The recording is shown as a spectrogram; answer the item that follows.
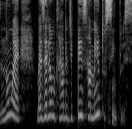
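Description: A woman speaks with a high pitch. The recording is very clean with a silent background. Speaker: podcast co-host. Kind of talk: casual chat.

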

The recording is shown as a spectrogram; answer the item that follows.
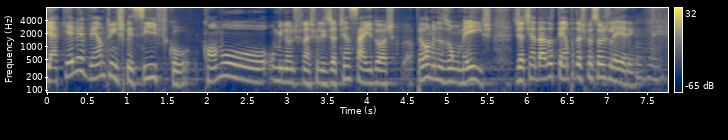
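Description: Words come out rather fast, with pauses almost absent. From Nova Friburgo, Rio de Janeiro state, Brazil. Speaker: novelist. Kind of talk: casual interview.

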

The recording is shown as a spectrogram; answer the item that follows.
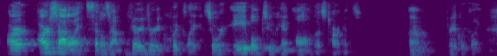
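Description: This voice has a dark, mellow tone, a somewhat breathy quality and an American accent. It moves at a moderate pace with ordinary pitch variation and big swings in loudness. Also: man, medium pitch for a man. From California. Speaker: space company executive. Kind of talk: interview.

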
